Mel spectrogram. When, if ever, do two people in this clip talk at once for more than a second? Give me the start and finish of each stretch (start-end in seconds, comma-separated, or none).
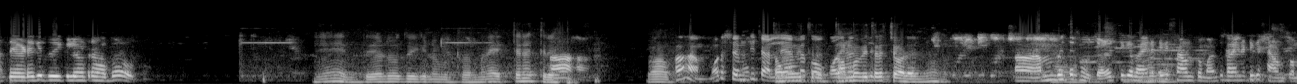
6.8-8.9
